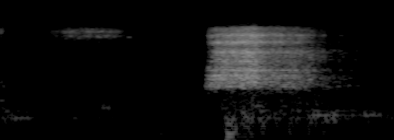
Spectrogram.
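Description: Deep yoga breathing during a held pose on a mat, a soft airy inhale followed by a long, loud close exhale through the mouth, with no talking.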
